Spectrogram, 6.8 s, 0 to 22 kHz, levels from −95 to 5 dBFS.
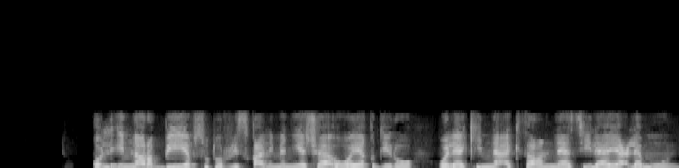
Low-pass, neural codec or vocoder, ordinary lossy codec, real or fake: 7.2 kHz; none; AAC, 48 kbps; real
